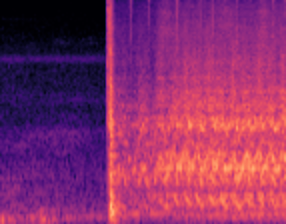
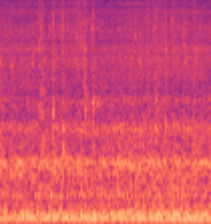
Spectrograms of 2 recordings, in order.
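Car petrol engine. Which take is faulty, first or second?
second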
